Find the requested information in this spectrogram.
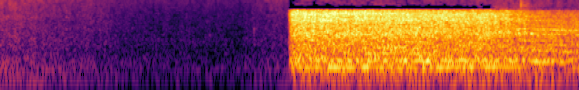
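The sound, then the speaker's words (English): A small tractor engine backing up into a warehouse breaks in abruptly after a quiet moment as a loud, steady, rough roar that holds unchanged to the end, with no talk. “he backed up his little tractor thing into a warehouse”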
